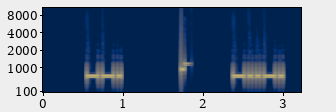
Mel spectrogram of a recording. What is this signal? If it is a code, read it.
Morse code, heard as a keyed tone, about 25 wpm, 700 Hz. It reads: G /
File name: Single Character (Letter:Number:Punctuation:Prosign) - Rapid-Fire - 25wpm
